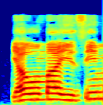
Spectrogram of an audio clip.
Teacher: ইয়াউমাইজিন হবে না, নুন সাকিনের আওয়াজকে মিম দ্বারা পরিবর্তন হয়ে যাবে। ইয়াউমাইজিম বিজাহান্নাম, ইকলাবের কায়দা ফিট হবে, ইকলাব, খেয়াল করবেন।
